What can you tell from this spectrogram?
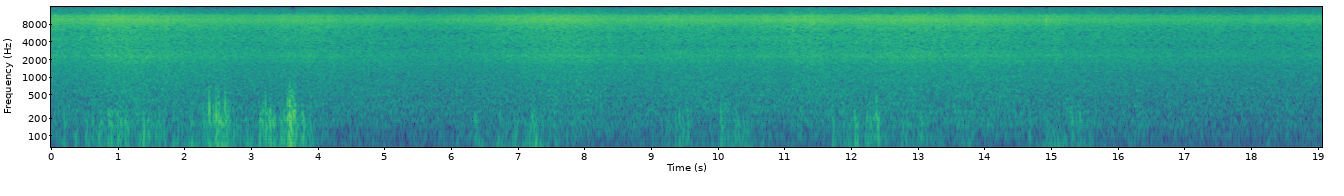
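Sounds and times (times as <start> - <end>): strong wind rushing: 0.0 - 4.0, 11.7 - 13.2
wind gusts buffeting microphone: 0.0 - 4.1, 6.2 - 7.7, 9.2 - 10.6, 11.6 - 16.4.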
